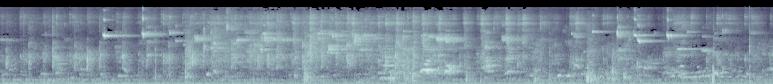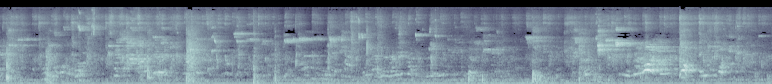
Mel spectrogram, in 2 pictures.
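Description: Table tennis rallies: the ball clicking off paddles and the table in quick exchanges, with many separate knocks throughout, over indistinct voices in a large hall.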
